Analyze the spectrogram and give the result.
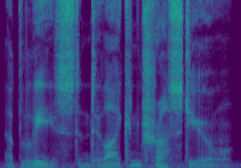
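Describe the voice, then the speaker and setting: A man playing a possessive, doting kidnapper obsessively in love, speaking in soft, coaxing, condescending endearments for an intimate ASMR roleplay. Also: fairly low pitch, very animated, a little slow, creaky, a little hiss or hum, exaggerated voice. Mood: tender, controlling.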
